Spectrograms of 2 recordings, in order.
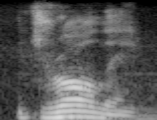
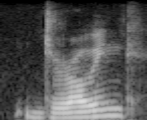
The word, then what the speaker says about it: drawing: interesting creative ok good little problem 2g though drawling drawing you're saying drawling with a k but i want you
